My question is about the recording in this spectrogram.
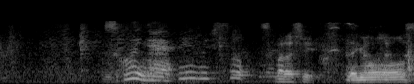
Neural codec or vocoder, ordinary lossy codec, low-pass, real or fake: none; Opus, 16 kbps; 7.2 kHz; real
